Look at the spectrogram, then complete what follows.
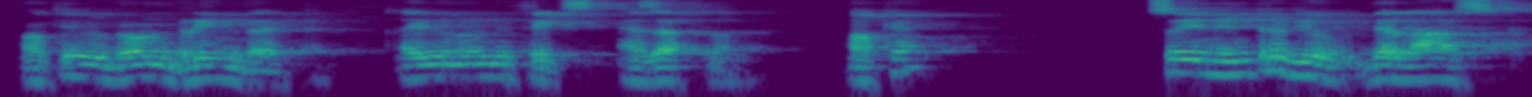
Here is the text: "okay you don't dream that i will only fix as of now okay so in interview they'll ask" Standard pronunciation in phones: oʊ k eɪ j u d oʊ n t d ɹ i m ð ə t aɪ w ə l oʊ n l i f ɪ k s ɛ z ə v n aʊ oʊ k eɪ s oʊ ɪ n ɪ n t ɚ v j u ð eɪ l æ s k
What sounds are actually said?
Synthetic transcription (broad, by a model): oʊ k eɪ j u d oʊ n t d ɹ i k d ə t aɪ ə n oʊ n l i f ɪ k s ɛ z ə p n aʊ oʊ k eɪ s oʊ ɪ n ɪ n t ɚ v j u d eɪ l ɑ s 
